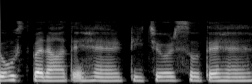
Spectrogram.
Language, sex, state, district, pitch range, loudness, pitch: Hindi, female, Uttarakhand, Uttarkashi, 175-180 Hz, -18 LUFS, 175 Hz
